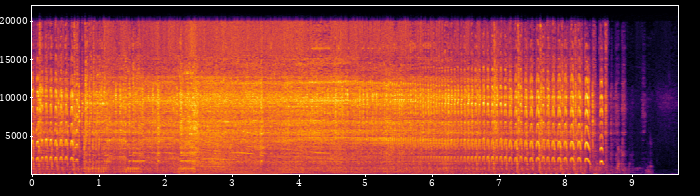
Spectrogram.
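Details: Vespa two-stroke engine at idle, carburetor suspected: a busy metallic ticking, ringing and thin chirping over the engine beat, described as odd but harmless, then it shuts off; the cause is unclear.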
